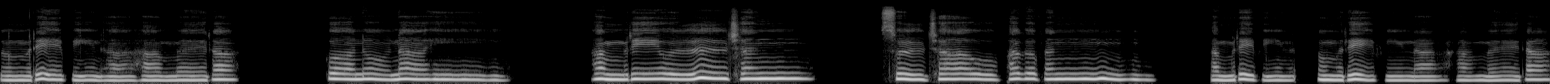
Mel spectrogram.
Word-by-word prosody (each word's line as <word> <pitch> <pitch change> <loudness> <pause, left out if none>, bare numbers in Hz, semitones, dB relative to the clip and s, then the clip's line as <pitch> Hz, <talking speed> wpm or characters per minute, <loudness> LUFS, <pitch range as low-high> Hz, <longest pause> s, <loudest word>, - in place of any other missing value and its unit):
तुमरे 200 +4 -1 0.3
बिना 190 -1 -2 0.2
हमरा 195 +3 -1 1.0
कोनो 245 -1 +3 0.2
नाही 230 -2 +1 1.5
हमरी 245 0 +3 0.2
उलझन 260 +1 +3 1.3
सुलझाऊ 245 +1 +1 0.3
भगवन 250 -1 0 1.5
हमरे 205 +3 +1
बिना 190 0 -3 0.2
तूमरे 210 +2 +2 0.2
बिना 190 -1 -3 0.3
हमरा 195 +2 -3
225 Hz, 55 wpm, -20 LUFS, 195-245 Hz, 1.5 s, कोनो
